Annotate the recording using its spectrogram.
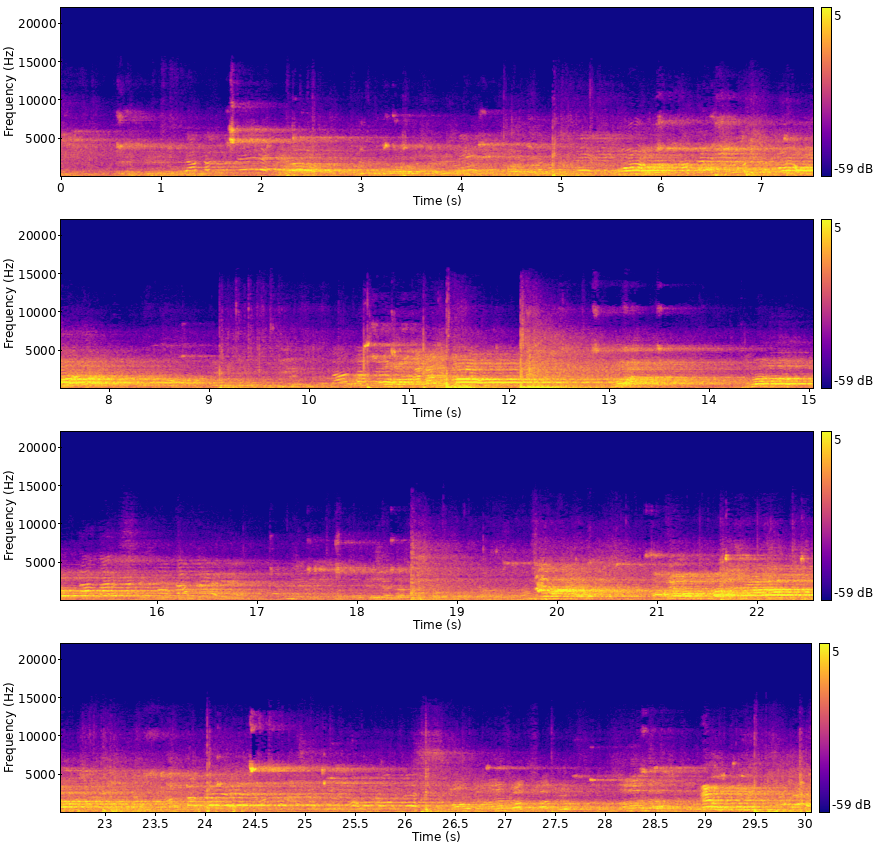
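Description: Futsal players calling and shouting to each other across an echoing indoor court, with the thud of the ball being kicked now and then, loudest about eleven seconds in and near the end.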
